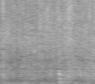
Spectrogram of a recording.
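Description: Tomato paste gets stirred into a hot frying pot for a fish stew, a brief burst of soft sizzling with a light scrape of the spoon and nobody speaking.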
